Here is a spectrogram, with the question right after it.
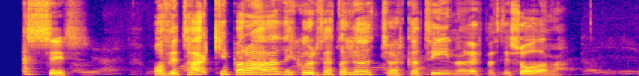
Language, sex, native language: Icelandic, other, Icelandic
